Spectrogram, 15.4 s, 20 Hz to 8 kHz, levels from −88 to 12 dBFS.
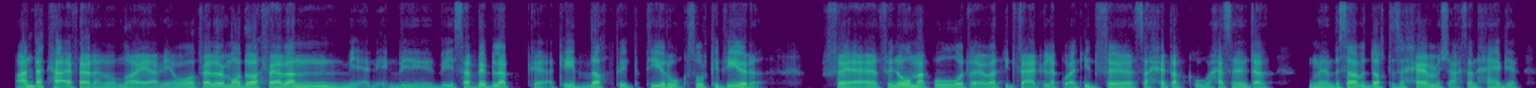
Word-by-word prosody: عندك 200 -4 +4
حق 145 -3 +3
فعلًا 105 -3 +1
والله، 100 0 -2
يعني 100 +1 -2
هو 115 +2 -1
فعلًا 155 +7 +3
الموضوع 140 +1 +4
يعني 125 - +1
بي 115 0 -7
بيسبب 120 +4 -1
لك 140 -1 +4 0.2
أكيد 125 +3 -3
ضغط 130 -1 0
كتير 135 +4 -1
وقُصُور 135 +2 -2
كتير 130 +4 +1 0.6
ف - - -6 0.4
في 125 - -4
نومك 125 -2 +3
وت 115 -1 0
وأكيد 110 0 -1
في - - -1
أكلك 110 -1 -4
وأكيد 120 +1 -3
في 110 -3 0
صحتك، 115 +2 -3
وحاسس 115 +1 -3
إن 125 - +1
أنت 115 -2 -1 0.4
م 115 0 -1
بسبب 120 +2 +3
الضغط 120 -1 0
صحيًا 120 +1 +2
مش 115 -3 -3
أحسن 120 0 -4
حاجة. 110 -2 -4
120 Hz, 145 wpm, -23 LUFS, 110-130 Hz, 0.6 s, عندك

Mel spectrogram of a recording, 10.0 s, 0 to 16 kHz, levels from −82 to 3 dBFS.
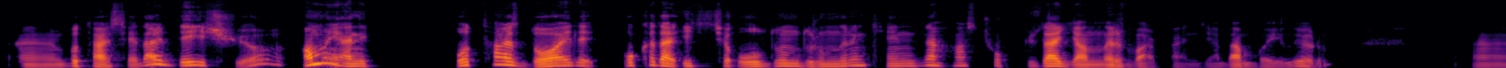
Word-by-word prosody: Eee, 115 - -9
bu 110 +4 -6
tarz 115 -3 +2
şeyler 160 - 0
değişiyor 180 +6 -2
ama 255 +3 +8
yani 130 - +2 0.5
o 165 +3 +2
tarz 190 - +2
doğayla 140 +3 +4 0.2
o 160 - -2
kadar 160 -5 +5
iç 130 -1 -6
içe - - -5
olduğun 120 +5 -2
durumların 120 +6 -4
kendine 135 -1 -7
has 150 0 -8
çok 150 - -17
güzel 125 0 +4
yanları 100 +2 -1
var 85 -2 -8
bence 80 +1 -26
ya. 90 0 -25
Ben 100 -2 -4
bayılıyorum. 95 +5 -11 0.9
Eee, 95 - -16
130 Hz, 160 wpm, -26 LUFS, 110-155 Hz, 0.9 s, ama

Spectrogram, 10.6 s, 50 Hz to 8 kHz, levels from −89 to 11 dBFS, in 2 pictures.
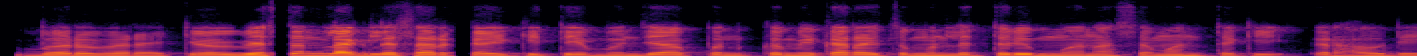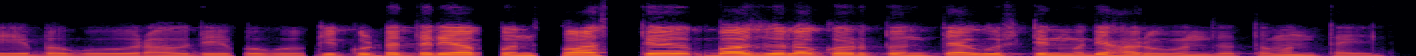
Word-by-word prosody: बरोबर 170 -3 +3
आहे 150 - -3
किंवा 175 0 +2
व्यसन 210 +4 +3
लागल्यासारखं 190 -3 +3
आहे 170 +1 0
ते 180 - +1
म्हणजे 185 +1 -1
आपण 190 0 -1
कमी 190 +1 0
करायचं 195 0 +2
म्हटलं 185 -1 -1
तरी 190 0 +5
मन 185 0 -3
असं 180 +1 -5
म्हणतं, 170 -1 -3
की 170 -1 -6
"राहू 155 -4 -3
दे, 150 - -3 0.2
बघू, 150 0 -5 0.2
राहू 155 +1 -5
दे, 160 - -2
बघू." 155 0 -5
की 185 - -2
कुठेतरी 195 +1 +1
आपण 200 +1 -2
स्वास्थ्य 200 +2 +3 0.2
बाजूला 215 0 +4
करतो 205 0 -1
आणि 200 - -4
त्या 200 -1 +2
गोष्टींमध्ये 195 -2 -1
हरवून 170 -1 -3
जातो 165 +1 -9
म्हणता 155 -1 -7
येईल. 150 0 -10
185 Hz, 205 wpm, -25 LUFS, 165-195 Hz, 0.2 s, तरी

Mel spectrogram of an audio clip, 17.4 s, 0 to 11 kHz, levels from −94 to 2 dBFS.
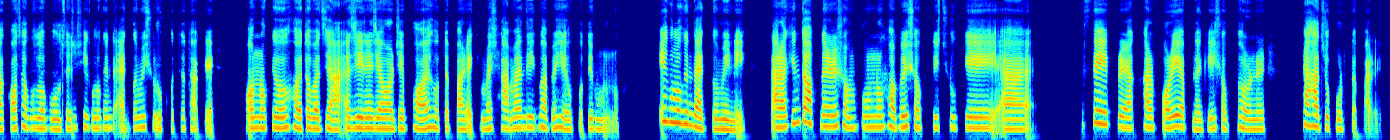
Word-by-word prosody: কথাগুলো 200 -1 -1
বলছেন 185 +1 -3
সেগুলো 205 -3 -4
কিন্তু 205 0 -6
একদমই 210 +2 -5
সুরক্ষিত 185 0 -9 0.2
থাকে। - - -3 0.5
অন্য 205 0 +2
কেউ 210 -1 +2
হয়তোবা 200 -1 +2
জা 195 - +3 0.3
জেনে 200 -1 +3
যাওয়ার 195 0 +3
যে 195 - +1
ভয় 185 -1 +3
হতে 195 - -4
পারে 180 0 +1
কিংবা 185 0 -3
সামাজিকভাবে 205 +1 -1
হেয় 180 -4 -1
প্রতিপন্ন, 185 -1 -6 0.6
এগুলো 310 -2 +4
কিন্তু 250 -4 +2
একদমই 185 -1 -1
নেই। - - -2 0.3
তারা 215 0 +7
কিন্তু 295 +2 +2
আপনার 230 -4 0 0.2
সম্পূর্ণভাবে 220 +1 -1
সবকিছুকে 210 +1 -3 0.3
অ্যা 185 0 +4 1.0
সেফ 285 -3 +6 0.2
রাখার 205 +1 0
পরেই 215 +3 +5
আপনাকে 180 -2 -6
সব 190 - -3
ধরনের 180 -2 -1 0.5
সাহায্য 235 -4 +4
করতে 180 0 -7
পারে। - - -4
205 Hz, 140 wpm, -26 LUFS, 190-215 Hz, 1.0 s, তারা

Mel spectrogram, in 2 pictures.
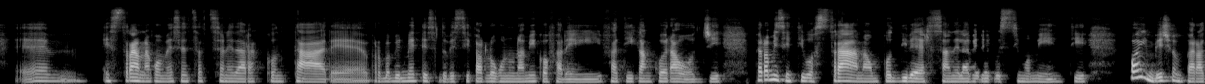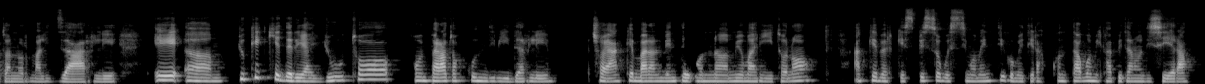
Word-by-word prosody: emh, 160 0 -5
è 160 - -4
strana 165 -2 +5
come 140 -2 -2
sensazione 145 0 -5
da 135 -1 +1
raccontare, 130 - 0
probabilmente 150 +2 -1
se 150 - -8
dovessi 135 0 -5
farlo 140 0 0
con 135 0 -3
un 130 0 -3
amico 140 +1 0
farei 120 -1 -3
fatica 140 +1 -1
ancora 135 -1 +2
oggi, 120 +3 -2 0.3
però 210 +1 +5
mi 220 - +6
sentivo 160 -4 0
strana 155 -2 +6
un 135 +1 -2
po' 150 - +1
diversa 140 -2 +1
nell'avere 135 0 -1
questi 135 +1 -5
momenti, 130 0 -5 0.4
poi 320 +2 +5
invece 170 - +3
ho - - +1
imparato 135 -2 +1
a 135 - -1
normalizzarli 130 0 -2 0.3
e, 200 +1 +6
uhm, 155 -2 +1
più 250 - +1
che 270 +7 +1
chiedere 190 - +3
aiuto 190 - 0
ho 180 - 0
imparato 165 -1 +4
a 165 0 -4
condividerli, 145 -3 -2 0.4
cioè 160 -6 +1
anche 155 +4 +1
banalmente 150 +1 +2
con 150 -1 -2 0.2
mio 150 0 0
marito, 145 -1 -2
no, 175 +3 -2 0.3
anche 175 +2 -2
perché 150 -1 -5
spesso 165 +3 -2
questi 155 0 -5
momenti 155 +5 -3
come 155 -6 -4
ti 145 +2 -7
raccontavo 155 +2 -3
mi 155 - -1
capitano 145 -1 -4
di 140 - -8
sera. 135 0 0
145 Hz, 155 wpm, -24 LUFS, 135-160 Hz, 0.4 s, mi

